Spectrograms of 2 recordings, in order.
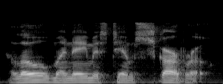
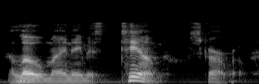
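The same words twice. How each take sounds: First: The stress is on "Scarborough". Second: The stress is on "Tim".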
